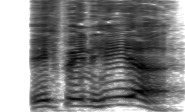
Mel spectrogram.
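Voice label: dialogue German; A Western Drama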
